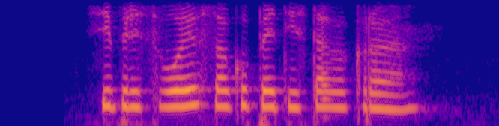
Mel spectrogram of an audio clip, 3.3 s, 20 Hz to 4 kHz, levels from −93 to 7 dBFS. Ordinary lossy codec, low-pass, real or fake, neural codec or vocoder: Opus, 24 kbps; 3.6 kHz; real; none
